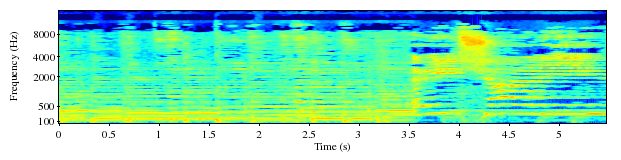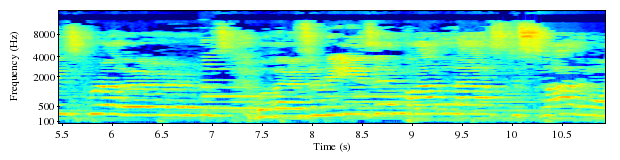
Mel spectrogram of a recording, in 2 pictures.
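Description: Acoustic guitar strumming in a live solo song, joined about four seconds in by a man singing.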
